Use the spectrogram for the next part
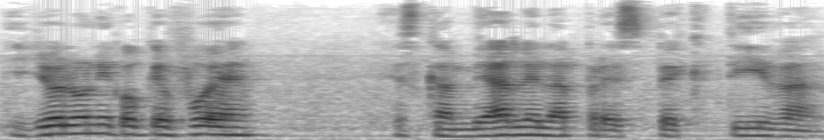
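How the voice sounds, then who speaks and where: A man giving a sermon, telling a story and shifting between emphatic lines and quiet ones. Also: mid-range voice, a little slow, a little hiss or hum.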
